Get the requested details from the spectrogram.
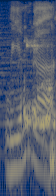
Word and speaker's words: Leota: The new Madame Leota, how do you say her name? – Leota. – Leota.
